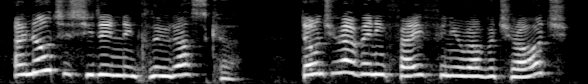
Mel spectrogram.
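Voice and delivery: a cool scientist ribbing her friend; Ritsuko's voice. Acted.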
